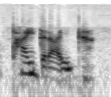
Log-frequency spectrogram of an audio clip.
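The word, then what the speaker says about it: Pádraig: Natomiast Patryk, taki prawdziwy republikański Patryk, nie będzie Patrykiem, tylko Pajdrajk.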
